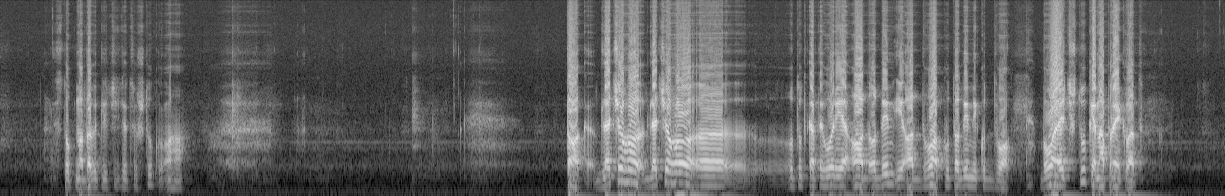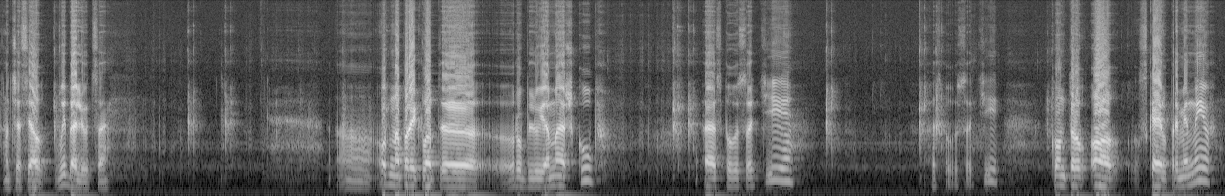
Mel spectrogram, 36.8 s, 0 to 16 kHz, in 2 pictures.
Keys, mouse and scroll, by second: 1.2 t, 2.2 click, 3.5 t, 4.8 middle click, 6.7 shift+middle click, 7.4 scroll up 1, 7.4 scroll down 1, 8.3 middle click, 9.2-9.7 scroll down 1, 9.8 shift+middle click, 10.4 scroll down 1, 11.5 click, 16.2 middle click, 18.0 click, 19.4 Delete, 21.2 z, 22.3 middle click, 23.1 shift+middle click, 24.1 shift+a, 34.1 ctrl+a, 36.1 middle click.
